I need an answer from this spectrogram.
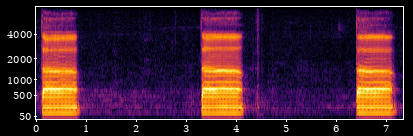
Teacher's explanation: তা বলার সময় কিন্তু আমরা এক আলিফ টেনেছি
